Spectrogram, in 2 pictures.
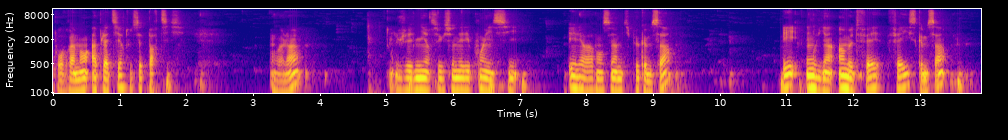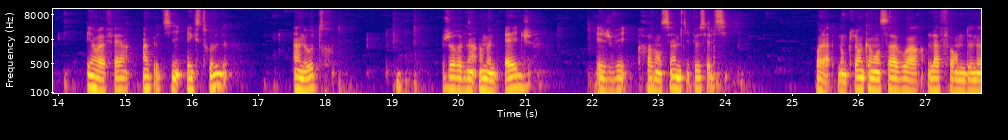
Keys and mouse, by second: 0.3 middle click, 1.8 middle click, 2.3 shift+middle click, 3.1 middle click, 4.7 a, 5.1 right click, 5.5 shift+right click, 6.3 g, 7.8 shift+click, 8.0 middle click, 9.3 Tab, 9.5 middle click, 10.0 Tab, 10.4 middle click, 11.2 ctrl+Tab, 13.0 right click, 13.3 middle click, 13.7 shift+middle click, 14.2 middle click, 16.9 click, 17.0 e, 17.8 click, 18.2 a, 19.2 ctrl+Tab, 20.9 right click, 21.9 g, 23.6 shift+click, 24.1 Tab, 24.3 middle click, 25.6 Tab, 25.8 middle click, 26.4 Tab, 27.0 right click.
